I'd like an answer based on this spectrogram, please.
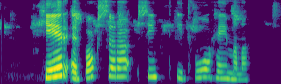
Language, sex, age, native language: Icelandic, female, 40-49, Icelandic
